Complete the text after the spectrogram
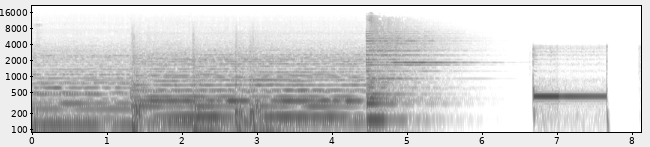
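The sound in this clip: A telephone ringing out on an outgoing call: a single steady electronic ring tone near the end, following a fading tonal passage.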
